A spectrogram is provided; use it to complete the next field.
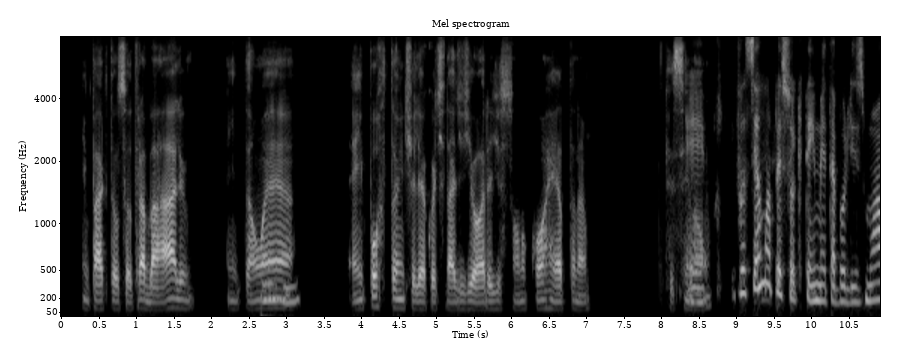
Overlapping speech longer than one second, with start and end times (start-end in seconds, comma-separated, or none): none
